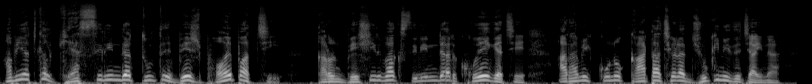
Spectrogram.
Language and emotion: Bengali, fearful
